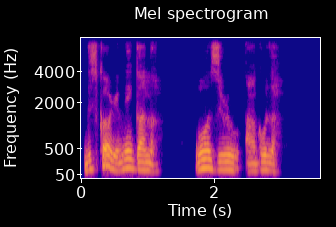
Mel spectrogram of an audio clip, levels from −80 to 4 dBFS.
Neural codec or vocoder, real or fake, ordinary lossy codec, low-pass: codec, 44.1 kHz, 2.6 kbps, DAC; fake; none; 7.2 kHz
